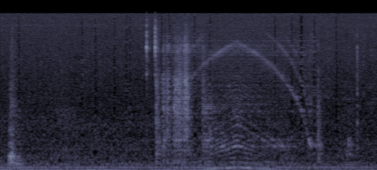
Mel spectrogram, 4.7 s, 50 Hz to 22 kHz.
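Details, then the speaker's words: 3018 mini CNC with an axis clamp screw tightened: stepper whine sweeps up and falls back over about two seconds above a low hum as the binding axis stalls the motor; loosening the screw frees it. "because that murder can't move now if I loosen that off it can now move so that's that's obviously a big issue here"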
